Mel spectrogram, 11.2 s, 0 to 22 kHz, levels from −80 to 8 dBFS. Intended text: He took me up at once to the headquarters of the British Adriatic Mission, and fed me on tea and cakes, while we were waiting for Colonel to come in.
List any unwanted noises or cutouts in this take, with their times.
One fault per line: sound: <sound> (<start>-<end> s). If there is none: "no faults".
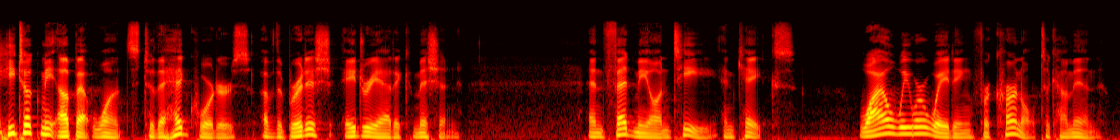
no faults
